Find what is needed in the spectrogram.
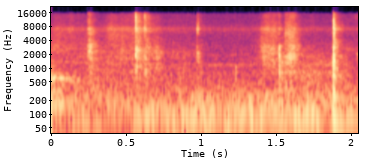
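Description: Dry-erase marker writing on a whiteboard: a few faint, short scratching strokes and clicks, the sharpest just before the end.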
